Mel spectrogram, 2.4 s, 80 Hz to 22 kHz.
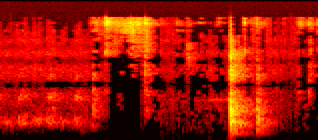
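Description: Glue applicator rubbing across card stock with a faint scratchy sound, then a brief swish. About 1.7 s in comes one sharp knock on the desk, the loudest sound, with a smaller knock just before the end.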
